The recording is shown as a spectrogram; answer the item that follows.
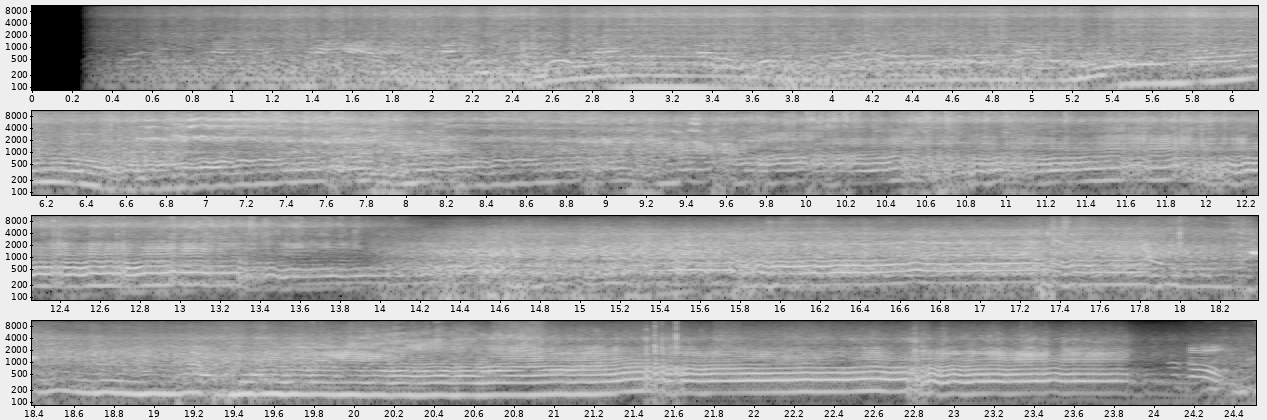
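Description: Hill-climb race car engines at full throttle, revs climbing and falling again and again through gear changes. There is a sudden change of car about halfway through, then a steady high engine note followed by another run of rising revs.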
